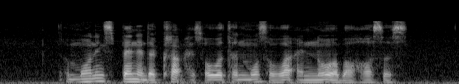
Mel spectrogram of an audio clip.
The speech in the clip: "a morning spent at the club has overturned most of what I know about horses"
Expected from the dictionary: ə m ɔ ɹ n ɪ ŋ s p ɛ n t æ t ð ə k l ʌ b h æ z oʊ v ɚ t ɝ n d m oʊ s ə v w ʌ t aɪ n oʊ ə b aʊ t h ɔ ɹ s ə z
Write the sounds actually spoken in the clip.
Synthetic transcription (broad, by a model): ə m ɔ n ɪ ŋ s p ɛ n ɛ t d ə k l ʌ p h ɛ s oʊ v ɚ t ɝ n m oʊ s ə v w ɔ t aɪ n oʊ ə b aʊ t h ɔ s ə s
